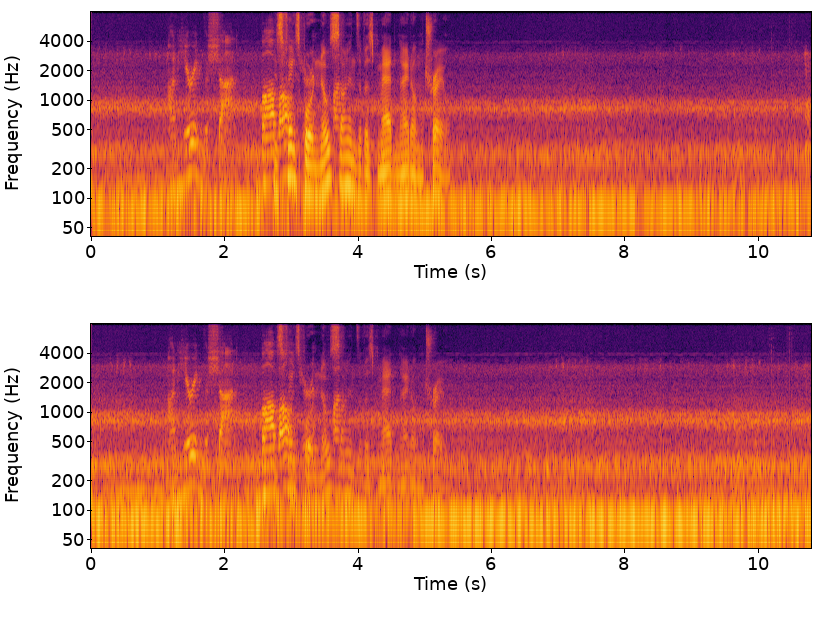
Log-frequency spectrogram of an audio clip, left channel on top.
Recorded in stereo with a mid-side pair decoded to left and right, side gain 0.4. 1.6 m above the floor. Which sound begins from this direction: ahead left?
A man speaking, at 2.7 s.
